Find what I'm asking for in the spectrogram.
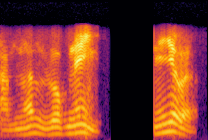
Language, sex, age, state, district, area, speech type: Bengali, male, 60+, West Bengal, Paschim Bardhaman, rural, conversation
